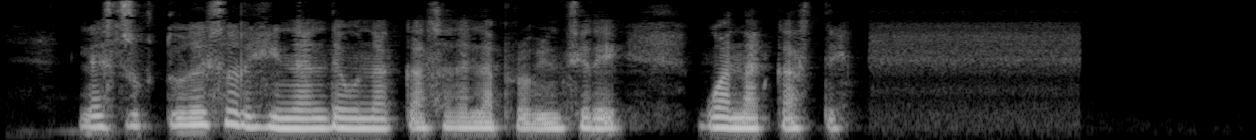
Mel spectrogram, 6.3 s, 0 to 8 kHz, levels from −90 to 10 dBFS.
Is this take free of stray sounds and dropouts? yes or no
yes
